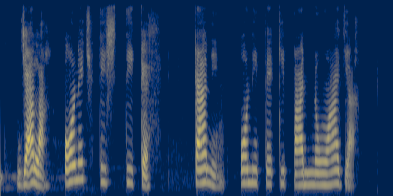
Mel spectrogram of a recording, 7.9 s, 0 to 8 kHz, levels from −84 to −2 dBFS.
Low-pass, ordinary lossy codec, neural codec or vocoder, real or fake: 7.2 kHz; AAC, 48 kbps; codec, 44.1 kHz, 3.4 kbps, Pupu-Codec; fake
